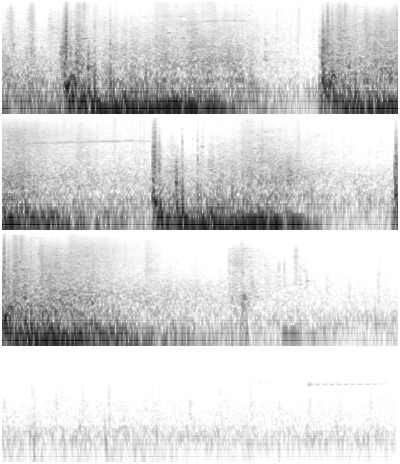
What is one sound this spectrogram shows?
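Footsteps run quickly over hard ground and grass.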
